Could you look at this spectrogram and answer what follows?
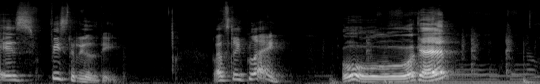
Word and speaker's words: Fiðrildi: The title is, I don't know how to exactly pronounce that D kind of thing with it. I think it's like an S sound. So what I would say is Fiðrildi.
